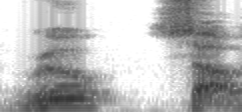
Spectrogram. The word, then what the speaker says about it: Rousseau: guy named jean-jacques rousseau also a French name Roux so is how you pronounce this he wrote about the general will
